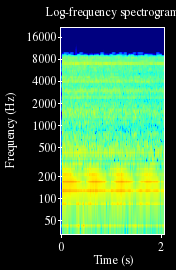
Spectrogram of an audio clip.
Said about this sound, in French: Le moteur repart, la lumière revient.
